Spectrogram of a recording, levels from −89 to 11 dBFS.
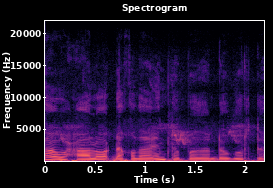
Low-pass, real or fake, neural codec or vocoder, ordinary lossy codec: none; real; none; none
